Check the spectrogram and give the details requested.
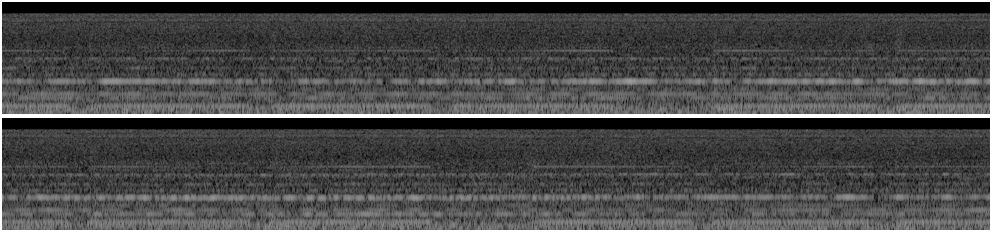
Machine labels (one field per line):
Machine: slide rail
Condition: normal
